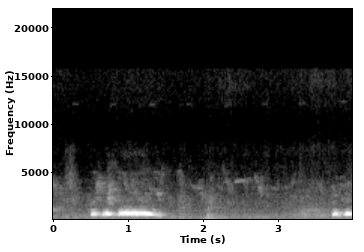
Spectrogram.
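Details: A 17-year-old spotted dove kept as a pet coos one full phrase of two short notes and a long hollow note. After a pause, the next phrase begins at the end. Faint bird chirps sound in the background.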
